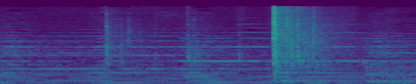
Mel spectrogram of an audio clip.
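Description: Electronic tune playing from a plastic toddler activity cube toy, with a sharp plastic knock about one and a half seconds in.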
